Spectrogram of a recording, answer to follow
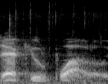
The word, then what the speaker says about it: Poirot: permitted the one slight correction my name is aru poo your good sister proceeds on the familiar English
